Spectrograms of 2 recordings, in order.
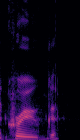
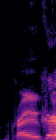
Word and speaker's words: Krug: Now the G sound's still there. – Yeah, he gets the Krug. We're getting rid of er. Well, yeah. Maybe it's that southern thing. I want to add another syllable.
